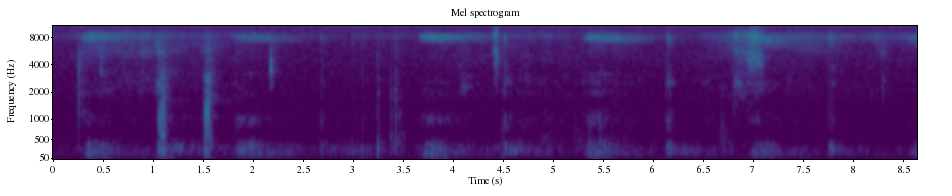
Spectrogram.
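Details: Close purring from a cat indoors: low throaty rumbles in uneven bursts under a scatter of small clicks and ticks, with a faint high background hiss.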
